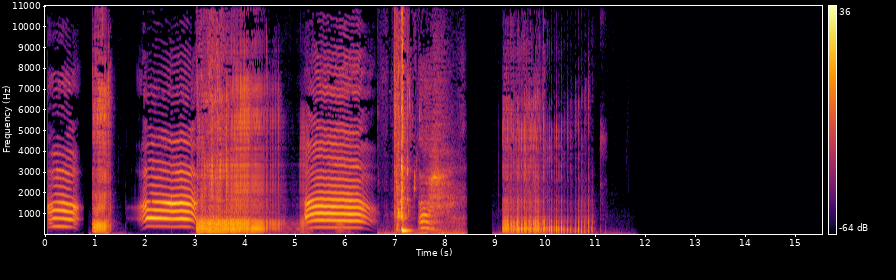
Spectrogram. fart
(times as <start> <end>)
1.0 1.4, 3.0 5.2, 9.1 11.2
